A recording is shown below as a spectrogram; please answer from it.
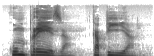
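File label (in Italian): "cumpresacapia", Vernazzese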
